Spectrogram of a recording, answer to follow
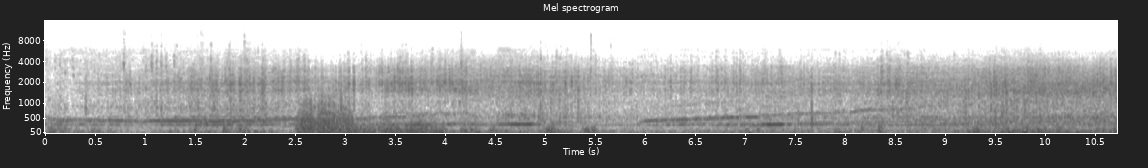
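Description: Kaabo Mantis 10 Pro electric scooter's dual hub motors whining as it rides, the pitch dropping over the first couple of seconds and rising again from about six seconds in as it speeds up. Underneath runs a rumble of tyres on gravel and wind on the microphone, with a loud rough rush about two and a half seconds in.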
